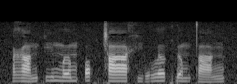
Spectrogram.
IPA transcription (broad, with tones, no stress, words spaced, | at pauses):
ɣa˨˩˦nki˧˥ məː˧mʔɔ˦˥k̚caː˧xi˨˩˦w ləː˦˥k̚ɗə˧mt̪a˨˩˦ŋ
